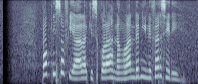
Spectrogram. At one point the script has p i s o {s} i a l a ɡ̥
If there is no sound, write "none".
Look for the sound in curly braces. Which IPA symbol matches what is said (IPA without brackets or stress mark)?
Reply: f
